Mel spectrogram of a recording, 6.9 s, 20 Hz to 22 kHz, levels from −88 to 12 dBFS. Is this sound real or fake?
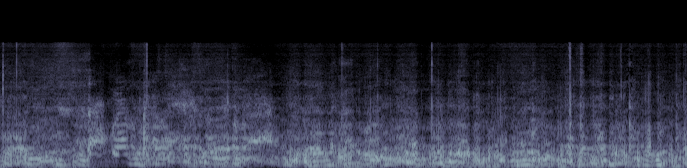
fake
